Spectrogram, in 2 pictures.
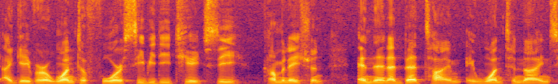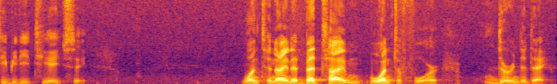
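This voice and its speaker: A man's voice: sits low, warm tone. A man who is a doctor recommending medical cannabis, telling patient stories in a candid way with casual swearing. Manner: candid storytelling with casual profanity. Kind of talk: expo talk with patient stories.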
